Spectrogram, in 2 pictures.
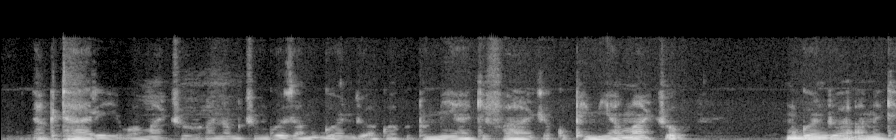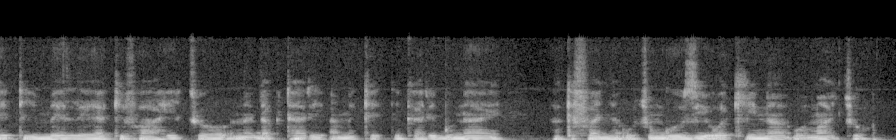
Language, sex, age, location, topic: Swahili, male, 18-24, Kisumu, health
